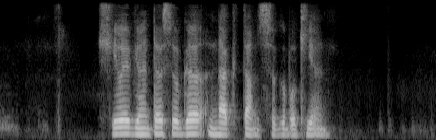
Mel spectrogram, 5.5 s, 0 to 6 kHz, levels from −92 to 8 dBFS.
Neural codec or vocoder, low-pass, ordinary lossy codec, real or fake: codec, 16 kHz, 1.1 kbps, Voila-Tokenizer; 5.4 kHz; Opus, 64 kbps; fake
